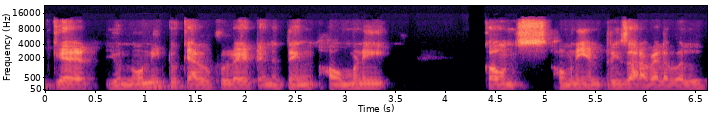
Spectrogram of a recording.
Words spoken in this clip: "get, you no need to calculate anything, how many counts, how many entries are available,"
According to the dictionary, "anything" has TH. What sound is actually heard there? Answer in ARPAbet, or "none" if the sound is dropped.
T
